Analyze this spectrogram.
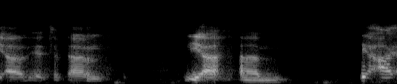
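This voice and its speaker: With a Mid-Atlantic accent, a man speaks at a fairly low pitch. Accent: American, Mid-Atlantic. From US Northeast, Pennsylvania near Philadelphia. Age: 60s. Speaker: gardening video maker. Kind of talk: casual interview chat. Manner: halting, many fillers.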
